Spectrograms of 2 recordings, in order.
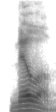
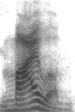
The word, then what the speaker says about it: Milam: Go ahead, talk about Wyatt Millam, I think is how you say his name. Yeah, Wyatt Millam is sorry, it's Milam. It's Milam.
